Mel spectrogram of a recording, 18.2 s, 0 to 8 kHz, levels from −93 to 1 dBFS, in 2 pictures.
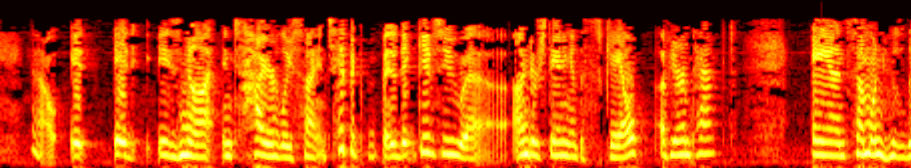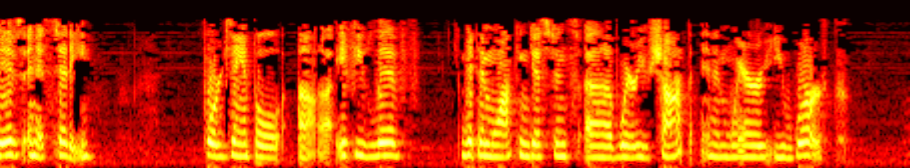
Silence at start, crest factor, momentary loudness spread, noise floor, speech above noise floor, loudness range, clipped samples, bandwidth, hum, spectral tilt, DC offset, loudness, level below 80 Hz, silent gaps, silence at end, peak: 0 s; 14 dB; 9 LU; -53 dBFS; 40 dB; 3 LU; under 0.1%; 5.8 kHz; none; -8.5 dB/octave; under 0.1%; -14 LUFS; -52 dBFS; none; 0.65 s; 0 dBFS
